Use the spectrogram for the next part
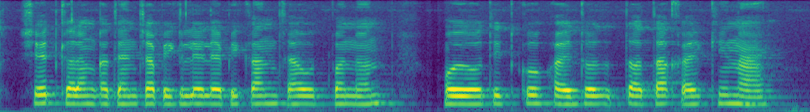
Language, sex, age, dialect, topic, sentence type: Marathi, male, 18-24, Southern Konkan, agriculture, question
